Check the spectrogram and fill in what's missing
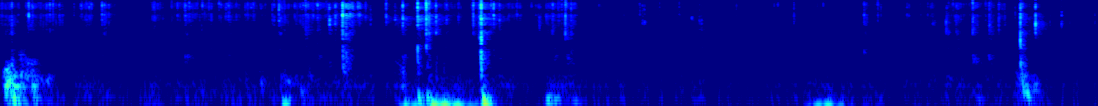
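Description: A solid orange-and-white striped bar of soap is scored with the tip of a craft knife, giving soft, crisp clicking cuts. The scrapes carry bright, high crackle and faint low thumps, coming in irregular bursts separated by short quiet gaps.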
